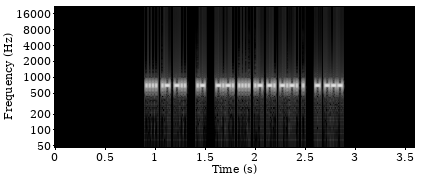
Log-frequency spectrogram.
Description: Morse code, heard as a keyed tone, about 77 wpm, 700 Hz. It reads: HAD A CHANCE TO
